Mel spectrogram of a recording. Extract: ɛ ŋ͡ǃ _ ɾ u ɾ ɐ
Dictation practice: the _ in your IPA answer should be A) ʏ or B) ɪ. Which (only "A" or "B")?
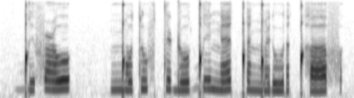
A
